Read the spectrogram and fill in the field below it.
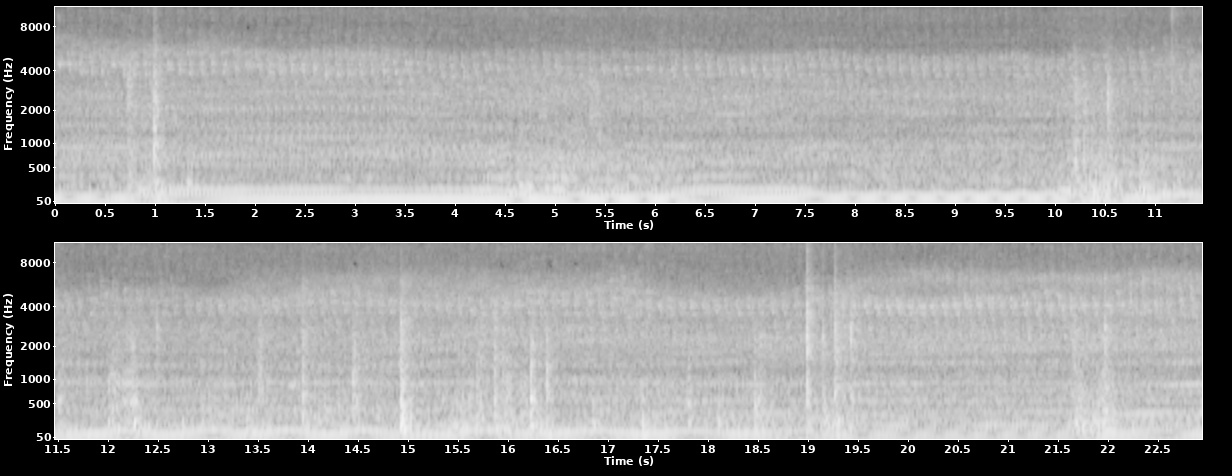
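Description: Metal tracks clank and knock against a truck's trailer bed.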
